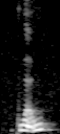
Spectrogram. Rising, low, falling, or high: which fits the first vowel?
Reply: rising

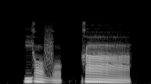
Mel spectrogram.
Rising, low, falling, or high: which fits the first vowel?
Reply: falling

